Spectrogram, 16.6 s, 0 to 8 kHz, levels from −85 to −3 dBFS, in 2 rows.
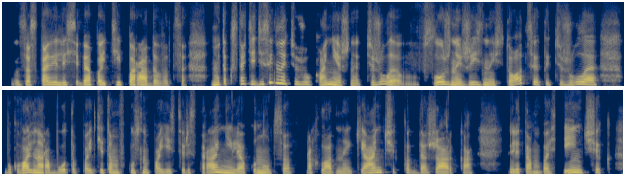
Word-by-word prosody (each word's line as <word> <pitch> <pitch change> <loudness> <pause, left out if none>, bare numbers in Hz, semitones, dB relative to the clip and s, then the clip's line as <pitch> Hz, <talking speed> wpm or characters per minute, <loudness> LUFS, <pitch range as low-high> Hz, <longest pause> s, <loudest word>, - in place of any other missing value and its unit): Заставили 180 +3 +2
себя 185 0 +3
пойти 185 +1 +1
порадоваться. 165 -6 +2 0.3
Но 180 +3 +1
это, - - -1
кстати, 260 -3 -1
действительно 305 - +2
тяжел 220 -6 -4
конечно, 175 -6 +1
это - - -6
тяжело. 195 -1 0
В - - -12
сложной 195 -3 +3
жизненной 180 -1 -1
ситуации 200 - 0
это 185 -5 -8
тяжелая 195 +5 +1 0.4
буквально 180 +3 +4
работа, 165 -2 -2
пойти 145 +7 -3
там 160 -4 -1
вкусно 170 -1 -6
поесть 155 +1 -4
в - - -4
ресторане 170 +6 +1
или 155 - +1
окунуться 155 -1 -2
в - - -80
прохладный 155 -2 -2
океанчик, 215 +11 +1
когда 160 -1 -3
жарко, 155 -1 +1 0.5
или 160 +1 +1
там 155 -1 -2
бассейнчик, 175 +4 -1
175 Hz, 130 wpm, -23 LUFS, 155-200 Hz, 0.5 s, буквально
